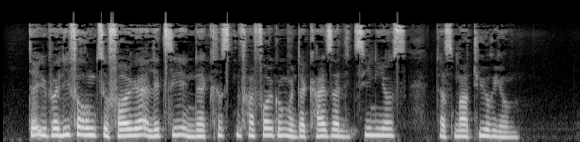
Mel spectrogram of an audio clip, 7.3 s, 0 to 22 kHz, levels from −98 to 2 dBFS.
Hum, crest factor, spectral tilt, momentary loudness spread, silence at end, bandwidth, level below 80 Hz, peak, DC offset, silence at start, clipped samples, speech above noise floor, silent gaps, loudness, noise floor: none; 16 dB; -4.5 dB/octave; 9 LU; 0.8 s; 12 kHz; -56 dBFS; 0 dBFS; under 0.1%; 0.35 s; under 0.1%; 52 dB; none; -14 LUFS; -67 dBFS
